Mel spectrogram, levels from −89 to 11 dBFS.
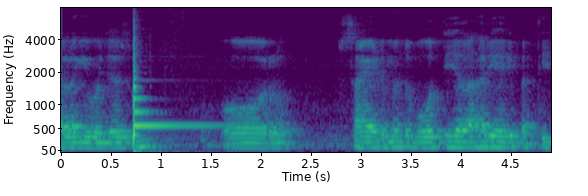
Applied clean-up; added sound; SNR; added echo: none; Tabla; -3 dB; reverberation time 0.7 s.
